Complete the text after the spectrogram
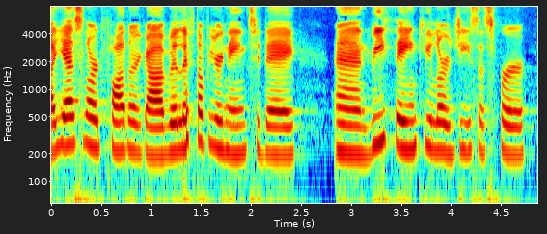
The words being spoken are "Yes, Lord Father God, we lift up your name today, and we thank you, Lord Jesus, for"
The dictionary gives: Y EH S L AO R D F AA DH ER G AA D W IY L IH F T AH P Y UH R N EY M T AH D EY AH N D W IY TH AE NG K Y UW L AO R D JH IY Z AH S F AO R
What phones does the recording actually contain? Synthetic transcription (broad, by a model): Y EH S L AO R D F AA DH ER G AA D W IY L IH F T AH P Y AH R N EY M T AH D EY AH N D W IY TH AE NG K Y UW L AO R D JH IY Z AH S F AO R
